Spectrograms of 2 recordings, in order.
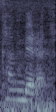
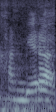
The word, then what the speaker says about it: Canberra: Oh, you can say if I pronounce it wrong, but yeah, it's Canberra.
